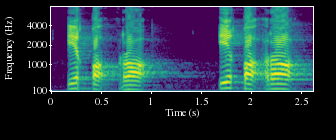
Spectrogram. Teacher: Maka dia adalah aqsal lisan, pangkal ujung dari lisan di sini di dalam qa, dengan apa-apa yang di atasnya dari langit-langit yang berupa daging. · Maka qaf mufakhamah wa hunaka qalqalah as-sughra.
